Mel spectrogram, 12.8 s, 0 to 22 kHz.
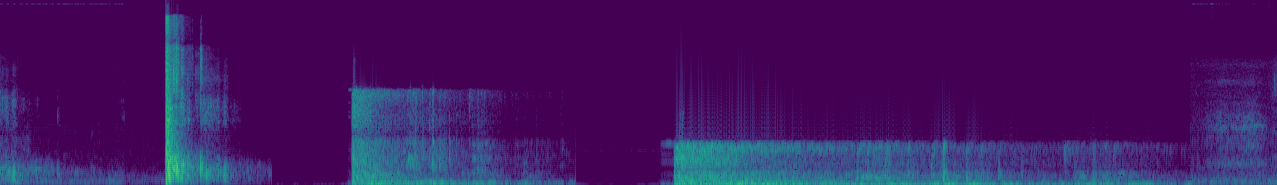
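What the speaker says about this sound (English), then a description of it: "Snub nose revolver, we're shooting a 38 special." Snub nose revolver firing .38 Special rounds: a single sharp, loud report followed by decaying echo, then separate bursts of noisy rumble and a long sustained roar with silent gaps between.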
